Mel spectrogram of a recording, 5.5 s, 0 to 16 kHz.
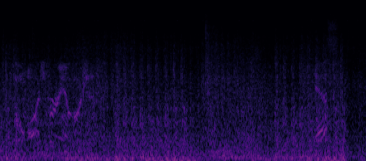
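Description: Dense battle noise from Steel Division: Normandy 44: a continuous rumble of artillery and gunfire with sharp shot bursts, clattering mechanisms and faint radio-style voices underneath, steady and loud throughout.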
